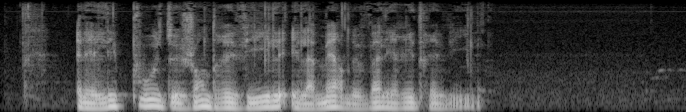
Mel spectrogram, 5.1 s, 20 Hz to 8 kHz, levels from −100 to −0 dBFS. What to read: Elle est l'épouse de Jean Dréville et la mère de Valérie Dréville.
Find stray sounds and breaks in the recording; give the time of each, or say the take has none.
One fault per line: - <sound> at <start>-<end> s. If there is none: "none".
none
